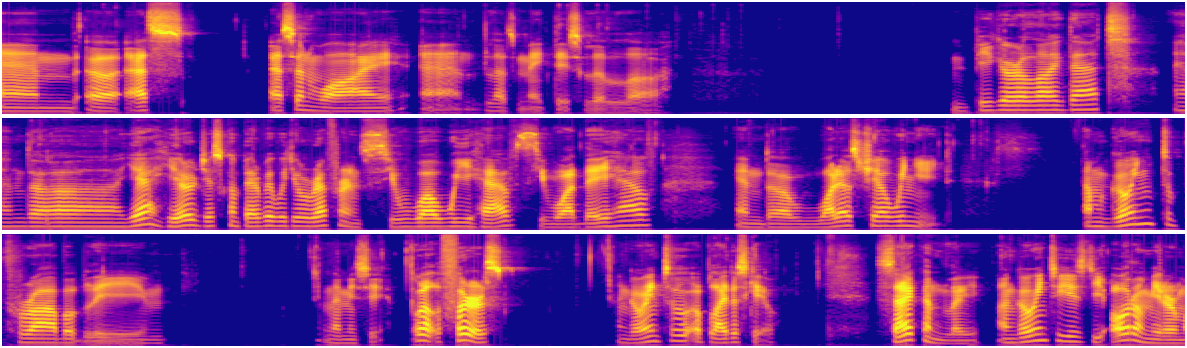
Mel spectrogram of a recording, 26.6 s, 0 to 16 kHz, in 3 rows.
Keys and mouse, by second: 0.8 y, 1.7 s, 4.6 middle drag, 5.1 shift+middle click, 5.4-6.1 middle drag, 6.6-7.7 middle drag, 14.2-15.4 middle drag, 17.6-19.4 middle drag, 20.2 middle click, 20.5 Tab, 21.0 Tab, 21.7 ctrl+s, 22.2 ctrl+a, 25.0 click.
